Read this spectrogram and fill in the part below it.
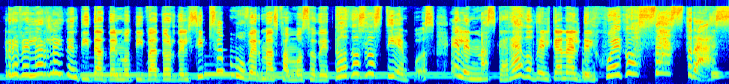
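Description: A very high, swooping teenage diva in a cartoon. She is vain and scheming, savoring her phrases with haughty, gloating theatricality. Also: big pitch swings, normal speed, hardly any pauses. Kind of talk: dubbed cartoon acting.

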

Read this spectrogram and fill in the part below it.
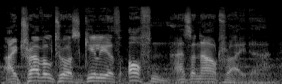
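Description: A man's voice: medium pitch, big pitch swings, fast, noisy background, natural voice. A man playing a proud veteran soldier and outrider in a fantasy game, with dramatic delivery. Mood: earnest.

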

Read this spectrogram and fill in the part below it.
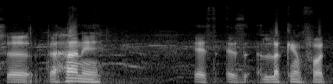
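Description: A man's voice: medium pitch, fairly even intonation, measured pace, sharp tone. A young man filming a family vlog in a supermarket, chatting casually with jokey, teasing banter. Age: young adult. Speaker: vlogger, father. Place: large supermarket, indoors. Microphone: handheld camera held by the filmer.

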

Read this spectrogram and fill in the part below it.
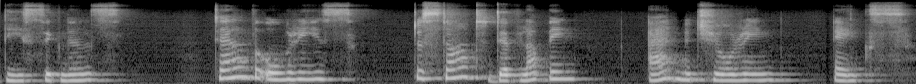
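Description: A woman narrating a scripted guided meditation in a soothing, deliberate way, in short phrases with pauses between them. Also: a little high, dark tone, muffled recording.

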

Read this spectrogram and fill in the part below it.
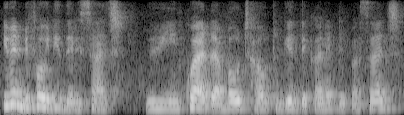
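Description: A woman's voice: fairly low pitch, fast, a little mellow. A young Kenyan woman hosting a casual Q&A, giving travel advice and often rephrasing as she explains. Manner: repeats and rephrases while explaining. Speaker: travel vlogger host. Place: indoor living room, on a sofa. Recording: roomy with faint noise.

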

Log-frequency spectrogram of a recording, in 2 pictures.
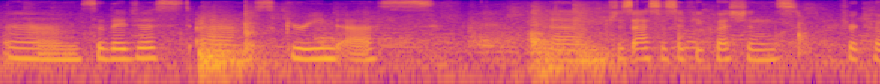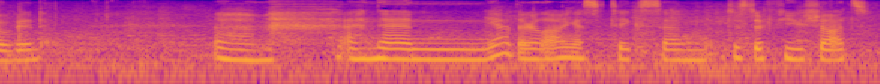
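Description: A young woman chats through her road-trip vlog from a moving car, with lots of ums along the way. Her voice has a gravelly, creaky edge, and loud road noise runs under it. She films with a camera held at arm's length. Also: medium pitch, little pitch movement, slow. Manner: chatty, with many ums. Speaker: vlogger.

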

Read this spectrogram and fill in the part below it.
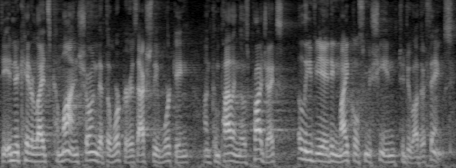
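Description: A man's voice: medium pitch, fast, fairly bright tone, slight background noise. A man in his thirties presenting a live product demo on stage, explaining steadily and calling on colleagues by name. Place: large stage, hall. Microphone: lapel mic. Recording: reverberant hall.

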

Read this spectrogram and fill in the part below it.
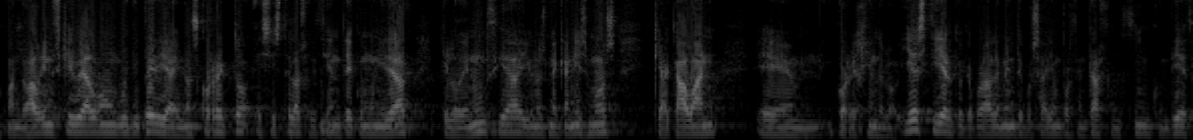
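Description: A man's voice: medium pitch, a little mellow. A man in his forties answering audience questions at a conference podium, thoughtful and repeating words as he searches for phrasing. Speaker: conference speaker. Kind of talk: Q&A answer at a forum. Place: large banquet hall. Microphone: podium mic. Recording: hall reverb.

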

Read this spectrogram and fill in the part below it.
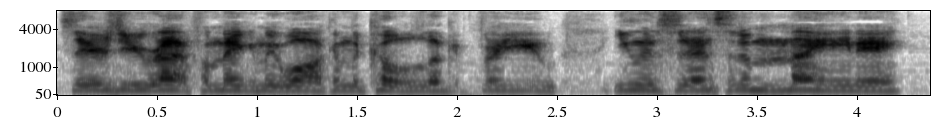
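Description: A man voicing a caring, practical young woman from a visual novel, gently scolding and teasing. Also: high-pitched, flat delivery, fairly quick, vocal fry, soft background music, full character voice.

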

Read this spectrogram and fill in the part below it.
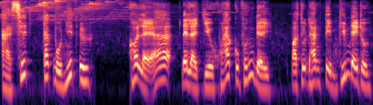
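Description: Young male cartoon doctor, curious and thoughtful, animated delivery over soft music. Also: fairly high pitch, fast talker, husky. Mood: excited. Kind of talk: cartoon dubbing, educational storytelling. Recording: music bed under dubbed dialogue. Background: background music.

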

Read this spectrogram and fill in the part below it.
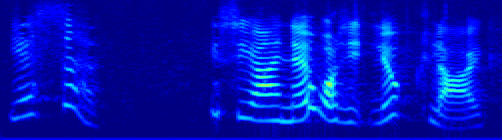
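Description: A woman's voice: high voice, sing-song, moderate pace, sharp tone, lo-fi sound, exaggerated voice. An actress playing a timid, earnest housemaid in a radio drama, meek and respectful toward her betters. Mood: deferential.

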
